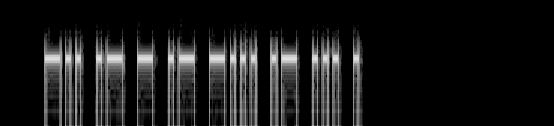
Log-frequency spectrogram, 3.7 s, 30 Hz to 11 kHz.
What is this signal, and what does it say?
Morse code, heard as a keyed tone, about 34 wpm, 700 Hz. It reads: DATABASE
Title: Top 1751-2000 Words 35wpm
